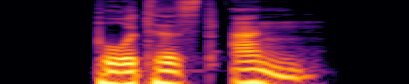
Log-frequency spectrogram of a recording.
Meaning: second-person singular preterite of anbieten
- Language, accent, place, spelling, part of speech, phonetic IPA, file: German, Germany, Berlin, botest an, verb, [ˌboːtest ˈan], De-botest an.ogg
